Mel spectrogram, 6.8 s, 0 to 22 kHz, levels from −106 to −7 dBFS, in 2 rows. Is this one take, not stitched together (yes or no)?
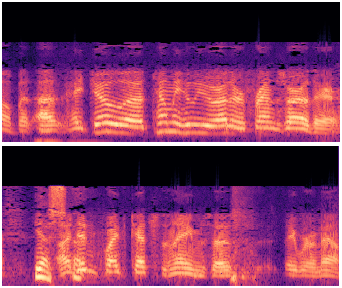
yes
